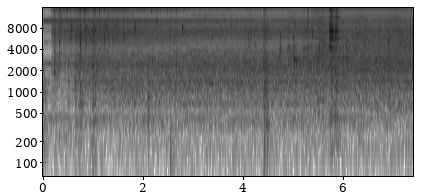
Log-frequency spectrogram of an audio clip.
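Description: Breadfruit pieces frying in hot coconut oil give a steady, close sizzling hiss with soft crackles and an occasional sharper pop, and no voices are heard.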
